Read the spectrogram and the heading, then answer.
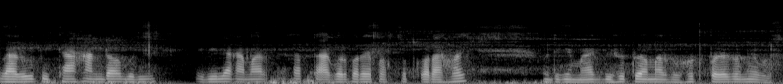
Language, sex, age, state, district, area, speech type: Assamese, male, 45-60, Assam, Barpeta, rural, spontaneous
